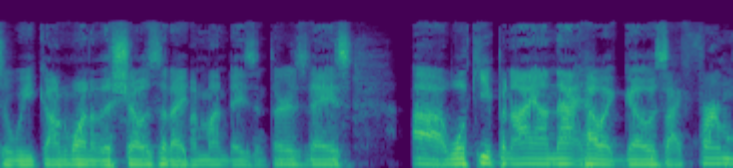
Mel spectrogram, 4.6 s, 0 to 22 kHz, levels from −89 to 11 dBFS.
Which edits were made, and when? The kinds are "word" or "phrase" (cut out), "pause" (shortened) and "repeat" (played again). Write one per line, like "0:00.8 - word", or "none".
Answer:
0:01.2 - word
0:03.6 - word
